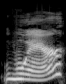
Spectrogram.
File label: teengirl, voice; Left 4 Dead 2; l4d1 finale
